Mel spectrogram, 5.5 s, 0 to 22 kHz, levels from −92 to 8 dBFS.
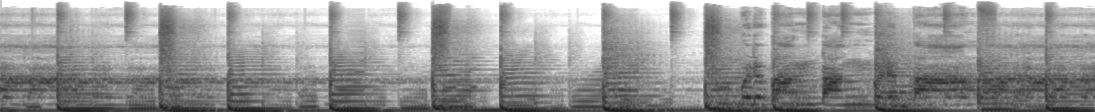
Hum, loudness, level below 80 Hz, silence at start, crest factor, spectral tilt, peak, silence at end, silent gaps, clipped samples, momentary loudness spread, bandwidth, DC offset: none; -12 LUFS; -14 dBFS; 0 s; 10 dB; -5.5 dB/octave; 0 dBFS; 0 s; none; under 0.1%; 3 LU; 19.5 kHz; under 0.1%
